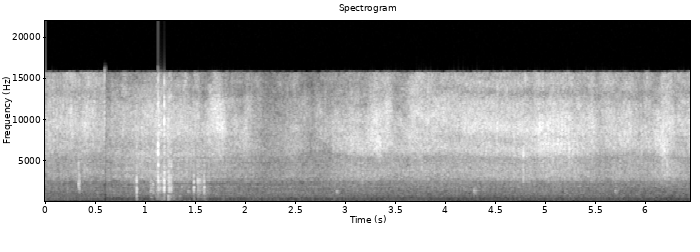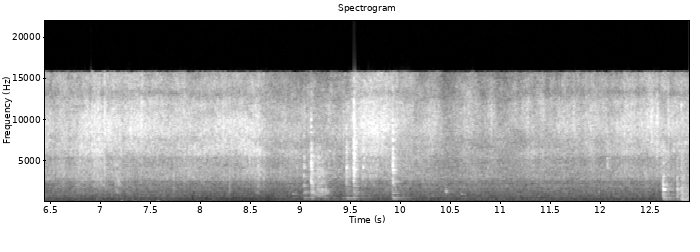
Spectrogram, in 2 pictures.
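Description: T-bone steak searing on a very hot cast iron griddle pan over a propane camp stove: a steady high sizzle, with a few sharper crackles about a second in, around nine seconds and near the end.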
